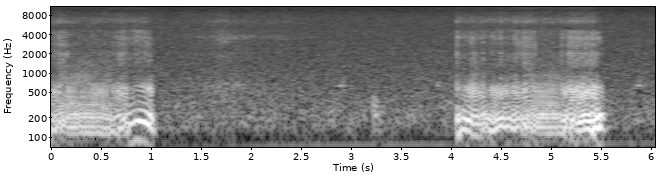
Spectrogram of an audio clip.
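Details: Bulldog sleeping soundly and snoring: two loud, rattling snores on the in-breath, each about a second long, separated by quiet pauses.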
